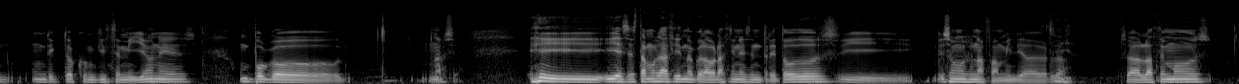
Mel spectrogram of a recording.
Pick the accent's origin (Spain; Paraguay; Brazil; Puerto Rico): Spain; Madrid, Community of Madrid; somos unos chavales de Aluche que nos hemos montado un estudio por allí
